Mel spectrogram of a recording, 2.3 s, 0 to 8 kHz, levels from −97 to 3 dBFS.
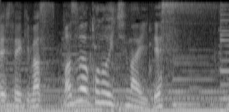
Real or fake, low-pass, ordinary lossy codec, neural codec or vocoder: real; 7.2 kHz; none; none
